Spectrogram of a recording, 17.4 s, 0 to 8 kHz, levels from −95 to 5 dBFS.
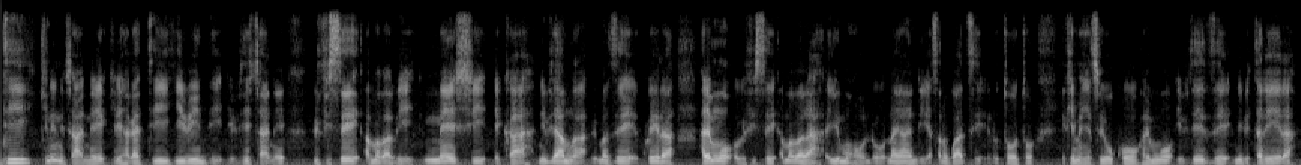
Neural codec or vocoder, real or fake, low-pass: codec, 16 kHz, 16 kbps, FunCodec, trained on Chinese and English, 50 frames a second; fake; 7.2 kHz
